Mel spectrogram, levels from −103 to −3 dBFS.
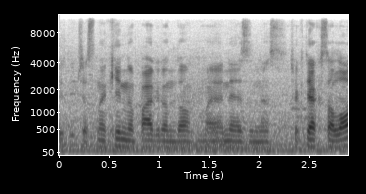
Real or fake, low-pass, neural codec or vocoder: real; 10.8 kHz; none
